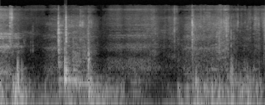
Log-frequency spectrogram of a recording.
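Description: Wind rumbling on the microphone, with two sharp knocks, one just after the start and one about a second in.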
